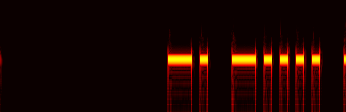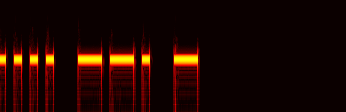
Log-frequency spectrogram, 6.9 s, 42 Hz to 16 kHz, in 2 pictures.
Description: Morse code, heard as a keyed tone, about 16 wpm, 700 Hz. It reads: N6HGT
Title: USA Call Signs - 5 Characters - Repeated 3x - 15wpm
